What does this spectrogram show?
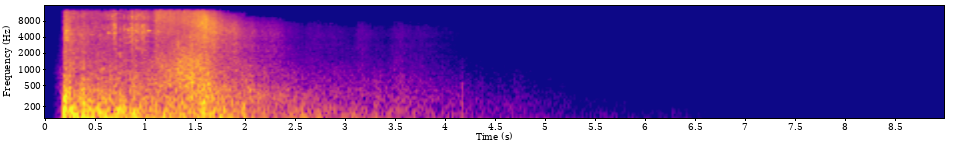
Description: На этой странице собраны звуки ударной волны после взрыва — от глухих ударов до резких перепадов давления.
Звук разбитого стекла и ударной волны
